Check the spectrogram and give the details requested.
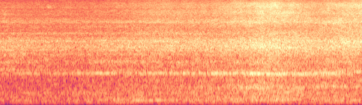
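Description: Koleje Mazowieckie electric multiple-unit train rolling past along the platform. Its wheels rumble on the rails under a steady whine, and the sound grows louder a little past halfway as the cars go by.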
